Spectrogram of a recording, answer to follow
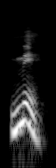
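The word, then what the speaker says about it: מי: into an english letter me like mia me okay like mit me me means who ma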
